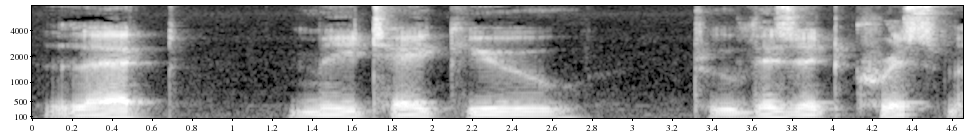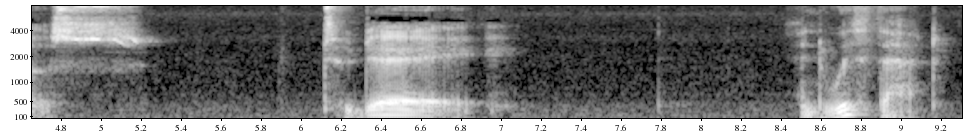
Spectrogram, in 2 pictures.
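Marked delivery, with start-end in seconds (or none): 0.1-6.9 low, soft, very slow spirit voice; solemn ghost. Acted. Ghost offers Scrooge a visit, slow and solemn. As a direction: invite slowly, with spaces between the phrases. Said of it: "these words it spoke".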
